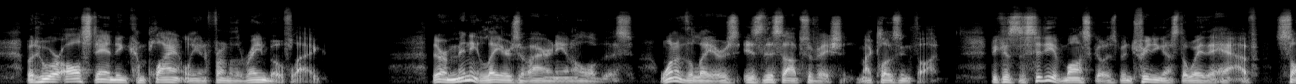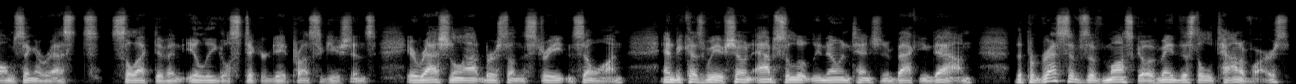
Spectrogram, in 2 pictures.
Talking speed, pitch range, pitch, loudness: 190 wpm, 90-105 Hz, 100 Hz, -17 LUFS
